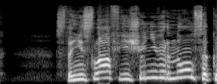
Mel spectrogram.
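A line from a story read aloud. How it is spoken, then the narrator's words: Shouted. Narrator (Russian): крикнул кто-то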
